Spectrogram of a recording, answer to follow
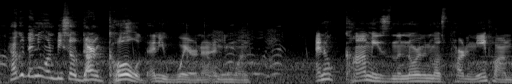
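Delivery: high, brash little companion, freezing; shivering sprite voice. Acted. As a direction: chatter like a tiny cold sidekick. Voices game character dialogue.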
